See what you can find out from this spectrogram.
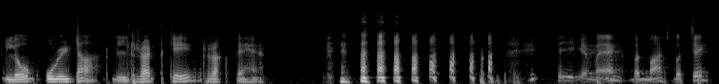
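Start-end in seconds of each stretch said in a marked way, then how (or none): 0.1-2.7 drawn out word by word; slow, deliberate repeat. Shown as a demonstration. Teacher repeats the point to the class, slow and deliberate. 3.4-4.9 long run of laughter; real laugh. Real, not acted. Teacher breaks up after his own line, laughing.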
